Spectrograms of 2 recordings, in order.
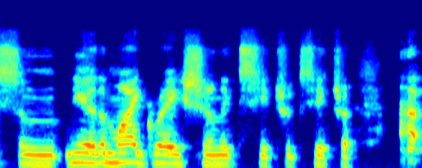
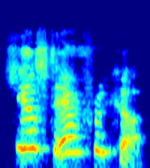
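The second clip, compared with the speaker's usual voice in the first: raising a toast; 9 semitones higher than usual. Acted. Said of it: "I just need a toast".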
